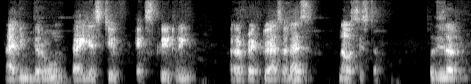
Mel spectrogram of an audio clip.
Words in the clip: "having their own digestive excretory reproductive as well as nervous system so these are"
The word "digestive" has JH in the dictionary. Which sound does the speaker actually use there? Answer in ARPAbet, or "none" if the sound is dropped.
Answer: JH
